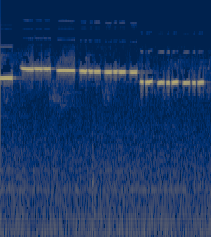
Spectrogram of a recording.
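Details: White-throated Sparrow song: clear high whistles, a short note then longer held ones, followed by quick repeated three-note phrases heard as "Canada, Canada, Canada", in a quiet setting.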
